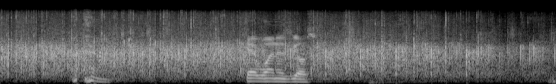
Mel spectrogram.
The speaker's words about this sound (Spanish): Si Dios se habló, de un aplauso al Señor, que Él se lo merece. Amén.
